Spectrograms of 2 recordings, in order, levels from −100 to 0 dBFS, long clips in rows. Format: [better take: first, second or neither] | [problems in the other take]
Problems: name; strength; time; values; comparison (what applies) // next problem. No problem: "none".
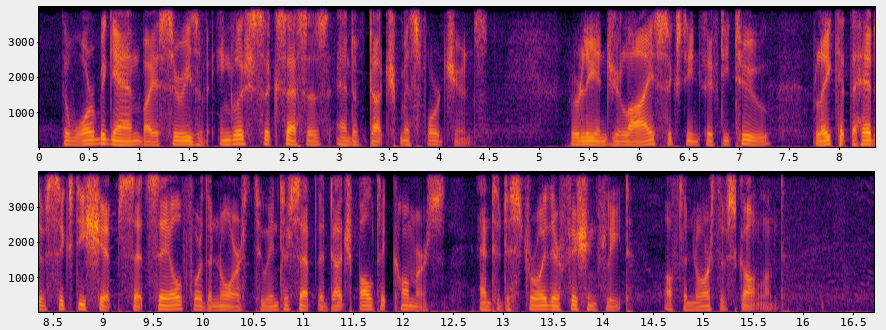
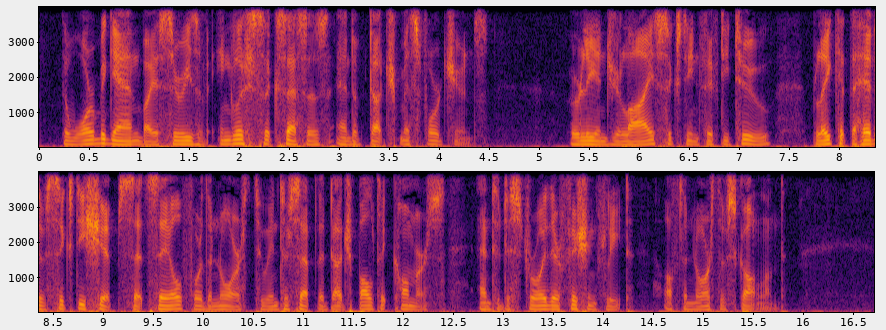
second | noise reduction (neural separator model SepFormer WHAM!)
